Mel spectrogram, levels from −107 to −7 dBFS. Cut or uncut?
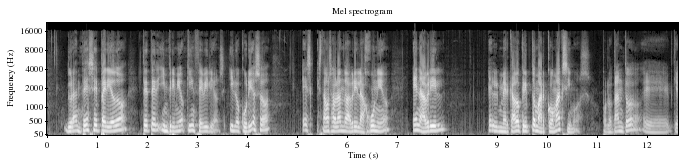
cut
